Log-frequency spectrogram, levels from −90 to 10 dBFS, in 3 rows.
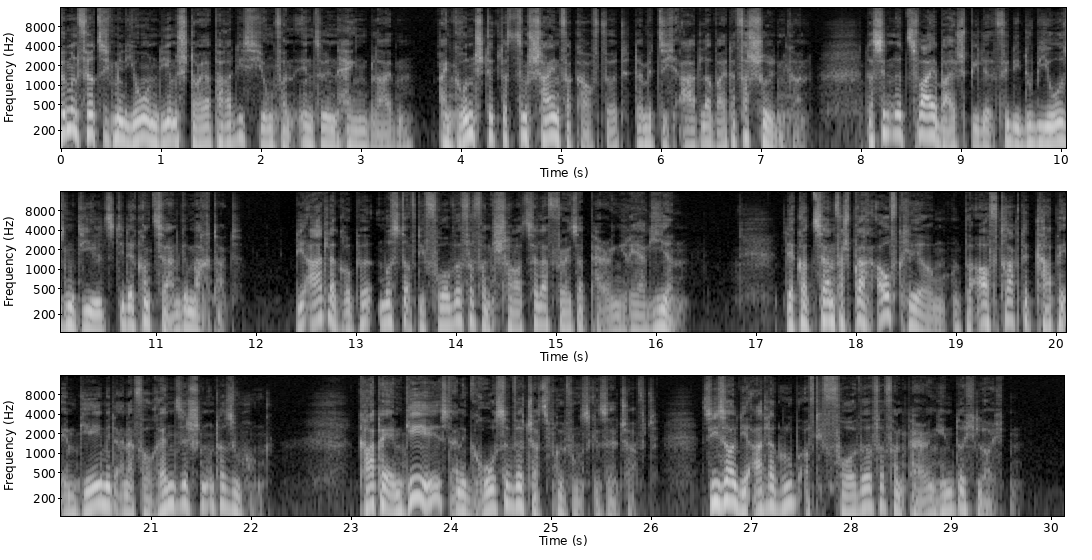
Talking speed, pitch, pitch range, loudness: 145 wpm, 120 Hz, 105-145 Hz, -20 LUFS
